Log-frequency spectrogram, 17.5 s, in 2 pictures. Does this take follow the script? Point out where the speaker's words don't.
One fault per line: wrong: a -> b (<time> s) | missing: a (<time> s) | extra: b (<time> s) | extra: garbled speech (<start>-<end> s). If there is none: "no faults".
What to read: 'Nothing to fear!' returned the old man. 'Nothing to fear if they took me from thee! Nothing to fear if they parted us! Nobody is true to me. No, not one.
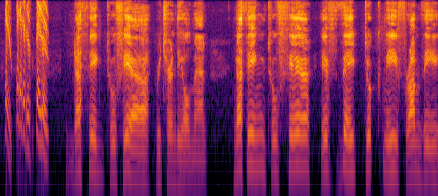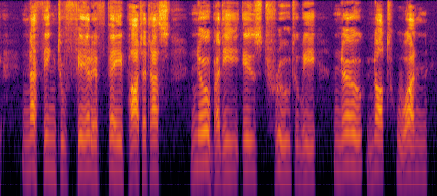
no faults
